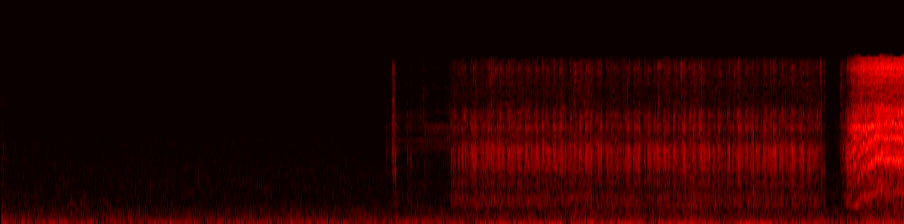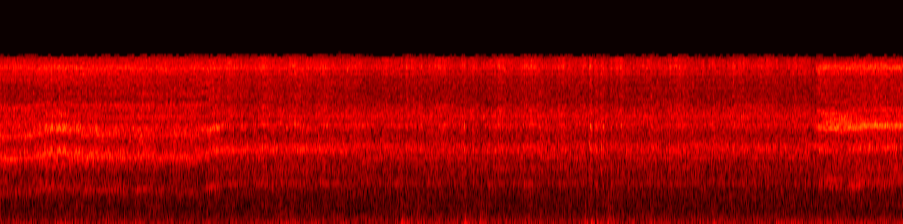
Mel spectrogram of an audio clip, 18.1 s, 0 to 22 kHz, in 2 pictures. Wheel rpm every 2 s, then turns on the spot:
0, 0, 20, 20, 100, 170, 200, 200, 200.
4-8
